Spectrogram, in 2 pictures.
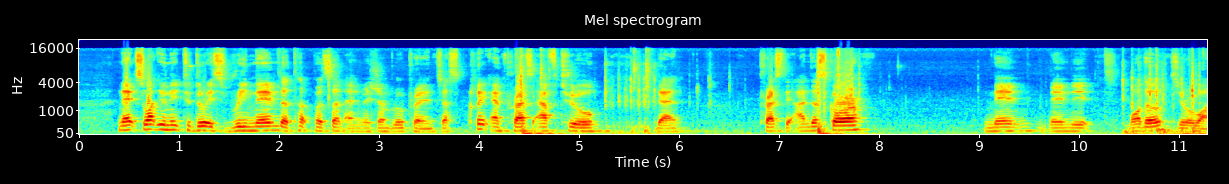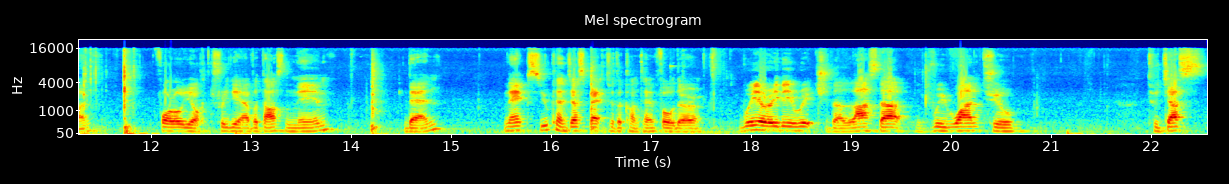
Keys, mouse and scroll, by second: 1.1 click, 4.2 click, 4.4 F2, 5.4 Right, 5.5 Right, 5.7 Right, 10.2-11.6 typing, 11.7 Return, 17.0 click.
